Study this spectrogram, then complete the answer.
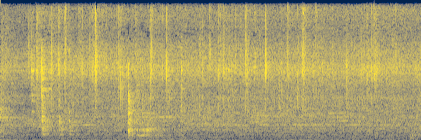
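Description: Appe frying in an appe pan with a little oil, giving a soft, steady crackle with a few sharper pops, quiet and without voices.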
